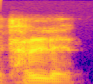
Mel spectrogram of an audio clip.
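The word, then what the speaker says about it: דָּלֶת: 글자가 뭐냐 보니까 달리세요 달렛 달렛은 이렇게 쓰고 내리면 돼요 똑바로 달렛이 굉장히 헷갈려요 달렛 해가지고 발음은 디귿 발음이거든요 근데 우리가 쓸 때는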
